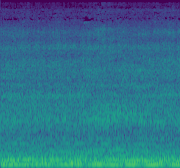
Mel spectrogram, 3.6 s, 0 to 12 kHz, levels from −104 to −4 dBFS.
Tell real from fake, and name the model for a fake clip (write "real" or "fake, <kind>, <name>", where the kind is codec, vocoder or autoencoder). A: real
